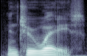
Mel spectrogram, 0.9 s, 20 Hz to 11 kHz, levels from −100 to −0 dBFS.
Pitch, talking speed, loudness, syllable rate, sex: 105 Hz, 205 wpm, -15 LUFS, 4.2 syllables/s, male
